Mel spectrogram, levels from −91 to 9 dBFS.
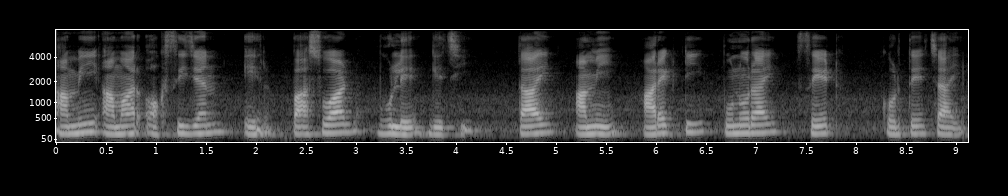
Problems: constant background noise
